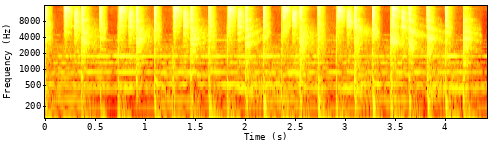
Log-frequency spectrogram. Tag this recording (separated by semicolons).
rythms; acid; electro; drumloops; processed; extreme; glitch; experimental; idm; drums; electronica; sliced; hardcore; breakbeat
